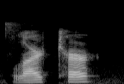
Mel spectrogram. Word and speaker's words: Larter: Ali Lardner. Larter, and Sean Roberts, who I can't believe keeps showing up as Wesker.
